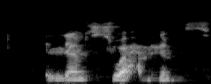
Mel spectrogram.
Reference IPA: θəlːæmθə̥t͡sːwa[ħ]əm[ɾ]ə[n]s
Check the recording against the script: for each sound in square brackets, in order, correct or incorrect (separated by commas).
correct, incorrect, incorrect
